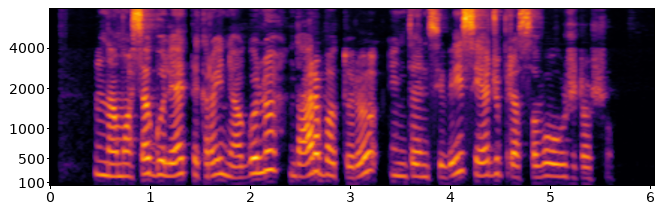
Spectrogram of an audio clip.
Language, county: Lithuanian, Klaipėda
